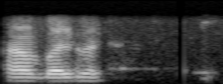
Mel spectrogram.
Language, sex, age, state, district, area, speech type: Gujarati, male, 18-30, Gujarat, Junagadh, urban, conversation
